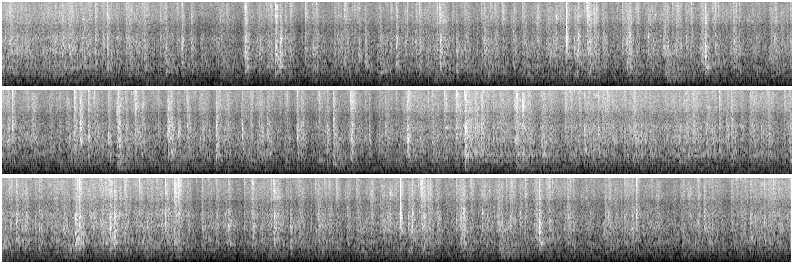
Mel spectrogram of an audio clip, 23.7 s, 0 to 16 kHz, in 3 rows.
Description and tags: Rain On a Tin Roof LOOP
At the request of another freesounder, here is an infinitely-seamless-loopable version of "Rain_On_a_Tin_Roof". Details - My front veranda roof is tin and it was raining so I stood under it holding a Rode NT4 mic in close proximity to the underside of the roof. Filtering this sound will change the perceived roof type. This is a stereo recording. The NT4 was connected to an Edirol R-09 mic-in (15 level setting).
